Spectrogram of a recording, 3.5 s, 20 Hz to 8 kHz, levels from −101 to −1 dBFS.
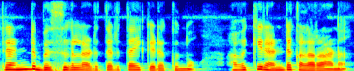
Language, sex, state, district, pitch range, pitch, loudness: Malayalam, female, Kerala, Kollam, 180-230 Hz, 210 Hz, -16 LUFS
